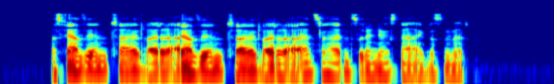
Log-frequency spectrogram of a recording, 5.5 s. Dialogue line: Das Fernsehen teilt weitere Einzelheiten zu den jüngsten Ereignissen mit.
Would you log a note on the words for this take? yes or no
yes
